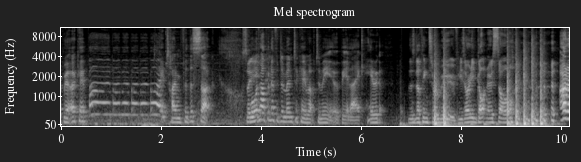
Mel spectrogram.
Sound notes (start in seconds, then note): 3.1 slurping noise again; 8.8 laughs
